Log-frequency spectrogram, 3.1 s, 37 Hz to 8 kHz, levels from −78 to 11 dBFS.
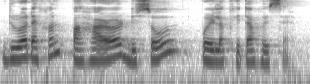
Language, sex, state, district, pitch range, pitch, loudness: Assamese, female, Assam, Kamrup Metropolitan, 160-215 Hz, 180 Hz, -16 LUFS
